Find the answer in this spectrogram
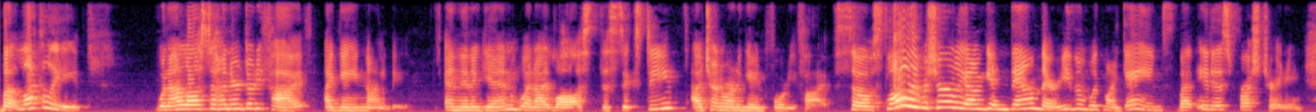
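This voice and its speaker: At a fairly quick pace, a woman speaks in a high pitch with very wide pitch swings. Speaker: weight loss vlogger. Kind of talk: personal vlog. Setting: at home, quiet. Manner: blunt, intimidating tone.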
